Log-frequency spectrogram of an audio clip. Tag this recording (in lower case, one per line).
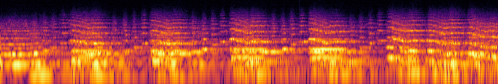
orchestra
music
